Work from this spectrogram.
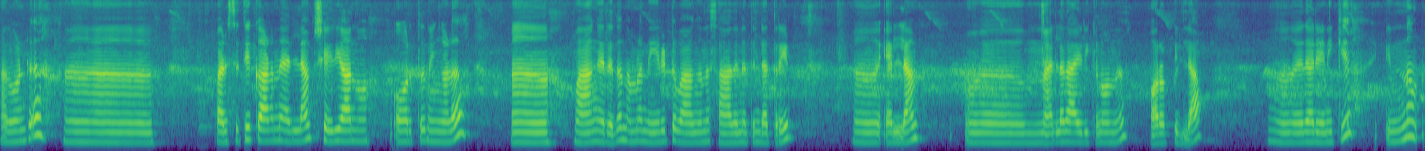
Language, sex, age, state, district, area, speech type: Malayalam, female, 18-30, Kerala, Kottayam, rural, spontaneous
